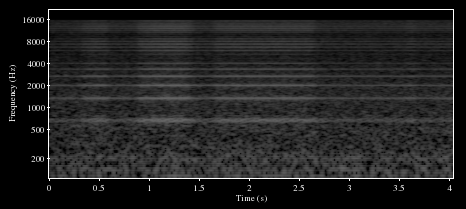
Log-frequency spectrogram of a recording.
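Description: Near silence: faint room tone with a few faint steady high tones.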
